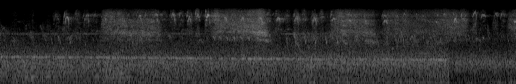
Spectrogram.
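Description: Birds chirping and trilling outdoors, with a thin steady high tone that stops about four and a half seconds in.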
